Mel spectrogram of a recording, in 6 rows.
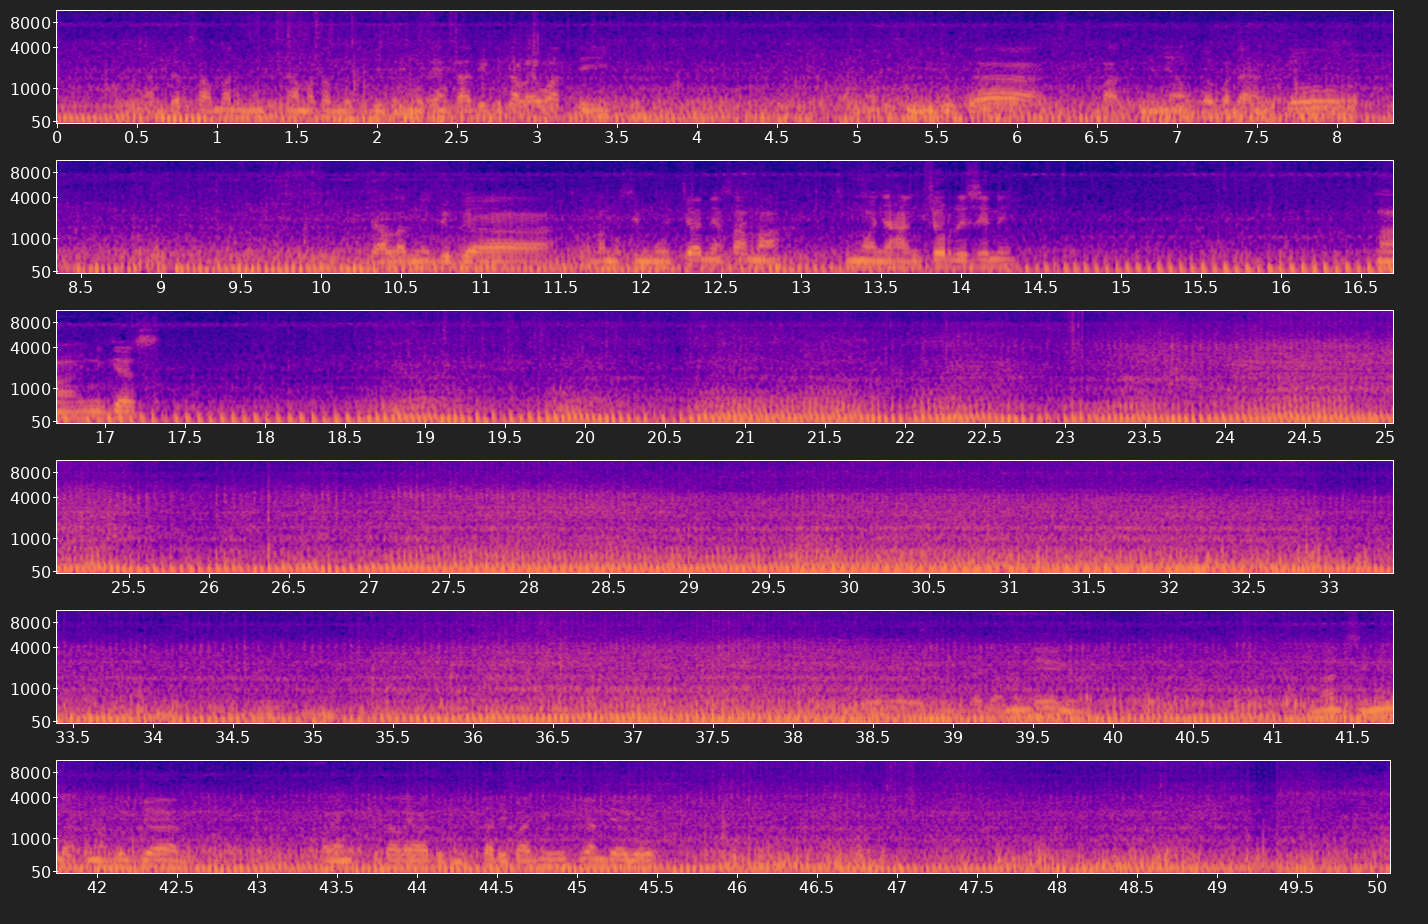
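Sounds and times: small motorcycle engine: 0:00.0 - 0:50.0.

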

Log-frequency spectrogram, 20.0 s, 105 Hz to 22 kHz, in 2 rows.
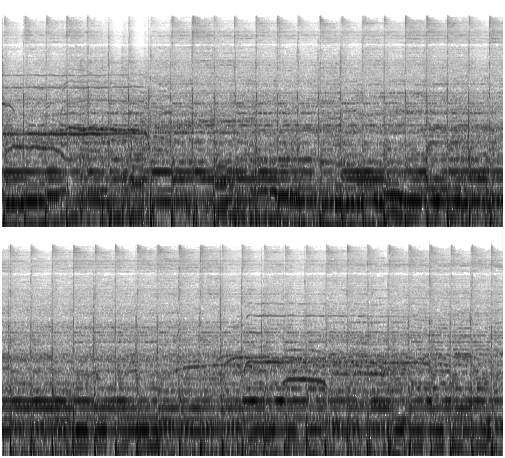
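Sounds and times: drum kit steady beat: 0:00.0 - 0:20.0
live band playing: 0:00.0 - 0:20.0.

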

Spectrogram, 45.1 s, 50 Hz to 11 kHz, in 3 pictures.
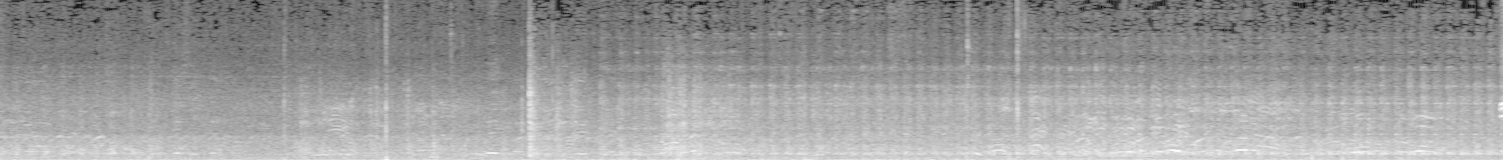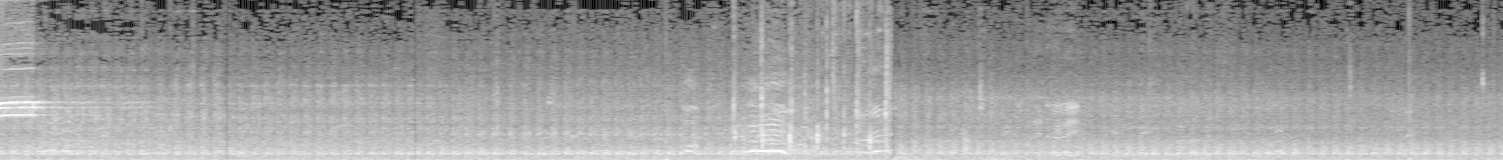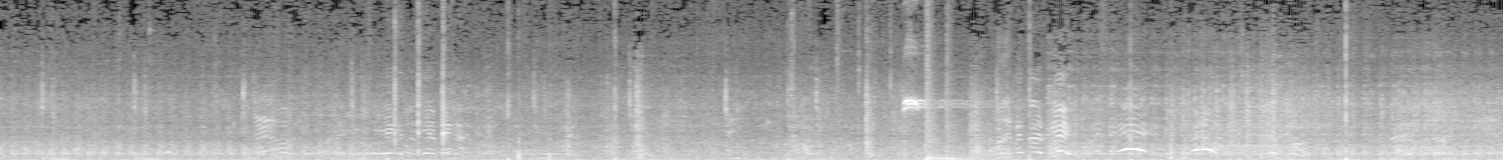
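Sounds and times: players calling and shouting: 0:00.0 - 0:45.0
road traffic rumble: 0:00.0 - 0:45.0
short high whistle blast: 0:15.0 - 0:16.1, 0:39.1 - 0:39.7.

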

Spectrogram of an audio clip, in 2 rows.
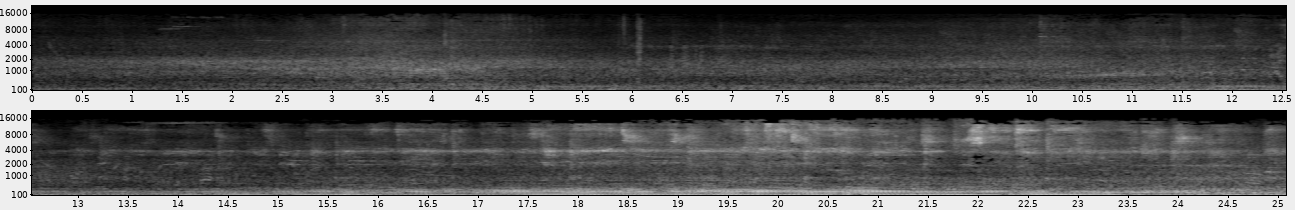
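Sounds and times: vehicle engine running: 0:11.4 - 0:25.0.

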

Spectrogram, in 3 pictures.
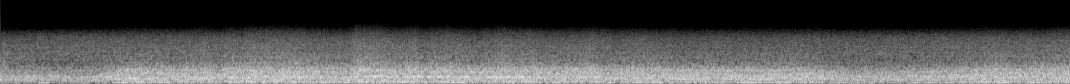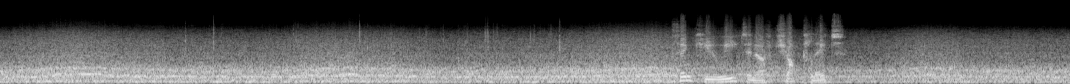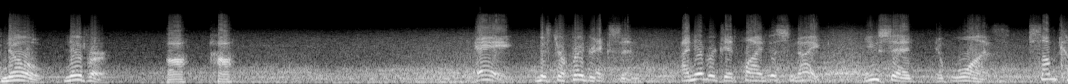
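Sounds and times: loud rumbling drone: 0:00.0 - 0:32.0.

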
